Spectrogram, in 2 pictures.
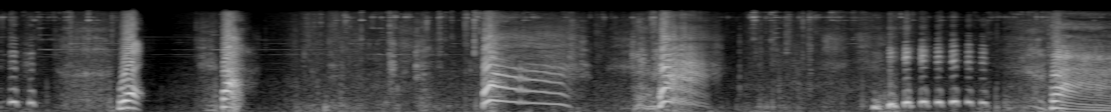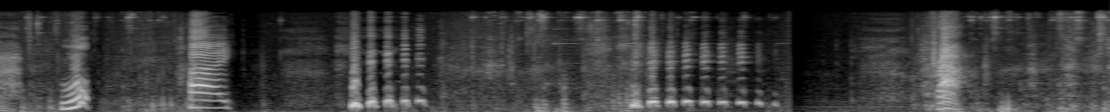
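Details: Pembroke Welsh Corgi trying to eat snow, letting out bursts of fast, pulsing yips and barks in short runs, mixed with a person's playful talk and exclamations throughout.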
